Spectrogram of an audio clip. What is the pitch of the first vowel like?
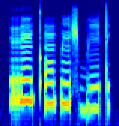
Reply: high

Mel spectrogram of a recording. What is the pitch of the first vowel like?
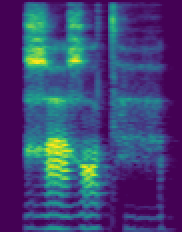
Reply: low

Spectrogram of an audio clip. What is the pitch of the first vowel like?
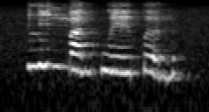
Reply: high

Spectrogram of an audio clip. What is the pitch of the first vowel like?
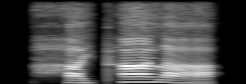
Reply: low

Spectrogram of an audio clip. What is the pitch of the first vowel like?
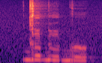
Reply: high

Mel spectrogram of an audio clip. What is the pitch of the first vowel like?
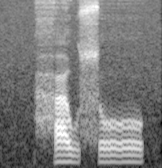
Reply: low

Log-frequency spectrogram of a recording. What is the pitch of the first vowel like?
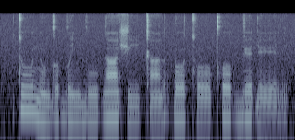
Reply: high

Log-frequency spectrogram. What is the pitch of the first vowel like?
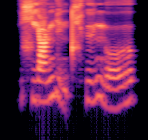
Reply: rising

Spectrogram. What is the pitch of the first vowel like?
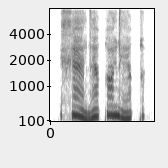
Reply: falling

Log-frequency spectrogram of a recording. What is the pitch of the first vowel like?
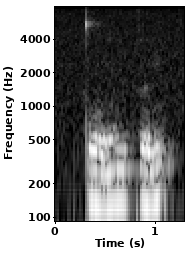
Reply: low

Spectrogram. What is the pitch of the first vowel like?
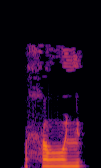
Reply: high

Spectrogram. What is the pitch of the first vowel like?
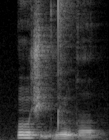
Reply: high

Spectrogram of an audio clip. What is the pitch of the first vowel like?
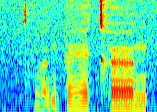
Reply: low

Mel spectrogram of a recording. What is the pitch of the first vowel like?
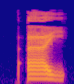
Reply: falling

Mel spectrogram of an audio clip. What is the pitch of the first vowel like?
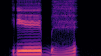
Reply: high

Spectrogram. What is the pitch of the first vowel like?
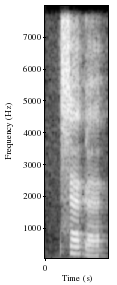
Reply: high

